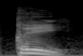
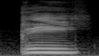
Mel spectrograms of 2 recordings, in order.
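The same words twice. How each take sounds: First: The syllable keeps a slight heavy, full-mouth quality. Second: The syllable sounds flat and light, with no heaviness. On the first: The speaker calls it right. "You have to have an element of heaviness" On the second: The speaker calls it wrong. "That would be too much of flatness"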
